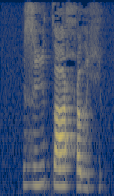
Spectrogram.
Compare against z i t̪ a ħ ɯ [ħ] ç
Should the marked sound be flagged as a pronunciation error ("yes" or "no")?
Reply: yes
